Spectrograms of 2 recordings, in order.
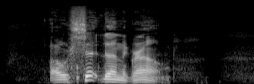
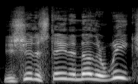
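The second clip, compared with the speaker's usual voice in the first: much higher, lightly voiced wife; imitating wife. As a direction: squeak out the wife's puzzled question. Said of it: "She goes".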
